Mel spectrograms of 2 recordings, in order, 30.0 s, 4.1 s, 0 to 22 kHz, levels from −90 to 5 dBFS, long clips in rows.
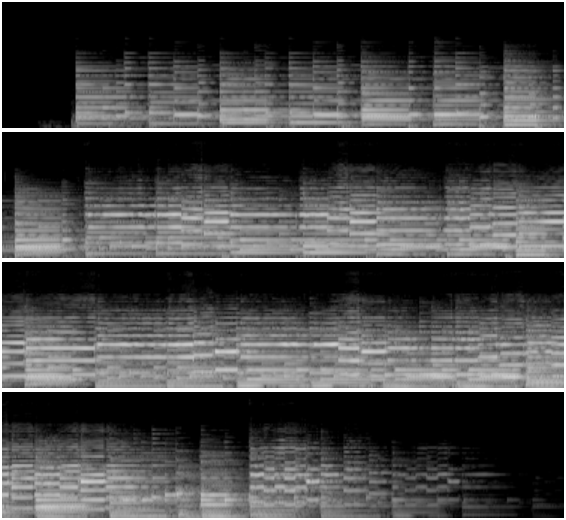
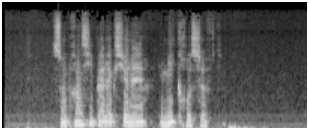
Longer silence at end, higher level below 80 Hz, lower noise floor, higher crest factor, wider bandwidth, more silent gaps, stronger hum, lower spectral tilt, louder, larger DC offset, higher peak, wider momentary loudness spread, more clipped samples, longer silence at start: first, 1.55 s vs 0.7 s; second, -42 dBFS vs -28 dBFS; first, -78 dBFS vs -40 dBFS; about the same, 16 dB vs 12 dB; second, 7.6 kHz vs 16 kHz; neither; neither; first, -7 dB/octave vs -5 dB/octave; second, -21 LUFS vs -9 LUFS; neither; second, -6 dBFS vs 0 dBFS; second, 13 LU vs 18 LU; neither; first, 0.95 s vs 0.3 s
